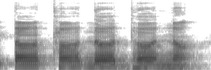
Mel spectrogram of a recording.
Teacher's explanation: पूरी की पूरी ध्वनियां जो है वो जीवा के दांत से टच होने के कारण उत्पन्न होती है। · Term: दंतीय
